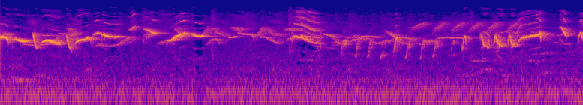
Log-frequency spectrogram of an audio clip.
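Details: Chinese hwamei fighting song, summer midday: loud looping whistled phrases and rising slurs, followed by fast repeated high notes and rapid chatter.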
